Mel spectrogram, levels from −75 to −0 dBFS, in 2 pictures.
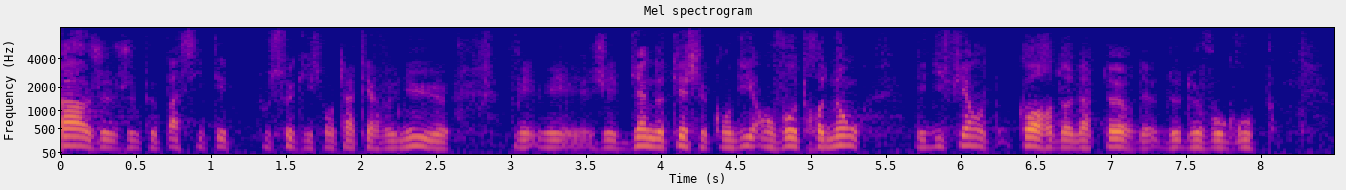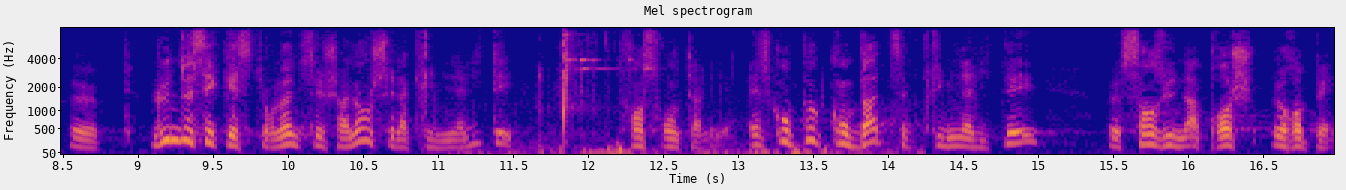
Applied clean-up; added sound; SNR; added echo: none; Shatter / Crushing; 7 dB; none.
